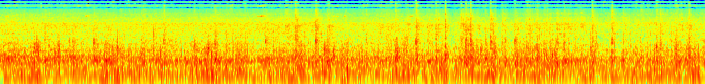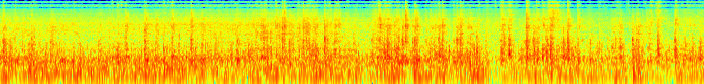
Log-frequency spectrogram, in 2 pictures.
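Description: Karachi Express passenger train running along the track: a steady rumble with the wheels clattering over the rail joints.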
